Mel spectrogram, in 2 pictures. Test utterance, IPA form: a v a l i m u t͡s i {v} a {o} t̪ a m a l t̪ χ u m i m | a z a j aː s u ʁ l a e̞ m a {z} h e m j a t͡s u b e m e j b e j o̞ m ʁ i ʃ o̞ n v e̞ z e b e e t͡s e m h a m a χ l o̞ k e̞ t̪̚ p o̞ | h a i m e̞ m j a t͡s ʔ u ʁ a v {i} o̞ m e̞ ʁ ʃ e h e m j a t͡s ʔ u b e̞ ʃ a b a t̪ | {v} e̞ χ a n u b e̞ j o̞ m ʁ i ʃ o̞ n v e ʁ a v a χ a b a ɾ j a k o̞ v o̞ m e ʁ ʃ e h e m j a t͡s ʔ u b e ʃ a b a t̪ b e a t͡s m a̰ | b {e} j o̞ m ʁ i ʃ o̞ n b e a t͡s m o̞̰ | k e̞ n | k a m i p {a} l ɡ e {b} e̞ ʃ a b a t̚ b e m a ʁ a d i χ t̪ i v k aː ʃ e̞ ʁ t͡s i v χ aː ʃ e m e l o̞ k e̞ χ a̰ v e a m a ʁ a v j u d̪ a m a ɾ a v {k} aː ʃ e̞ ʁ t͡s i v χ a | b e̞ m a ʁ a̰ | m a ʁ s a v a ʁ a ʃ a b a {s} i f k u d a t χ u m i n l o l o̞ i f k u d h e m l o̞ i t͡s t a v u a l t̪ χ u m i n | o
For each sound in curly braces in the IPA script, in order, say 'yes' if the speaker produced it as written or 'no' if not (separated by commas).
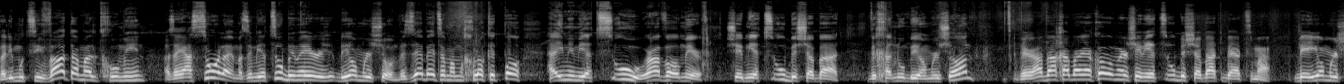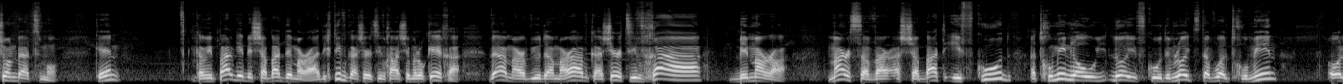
yes, yes, yes, no, yes, yes, yes, yes, yes, no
